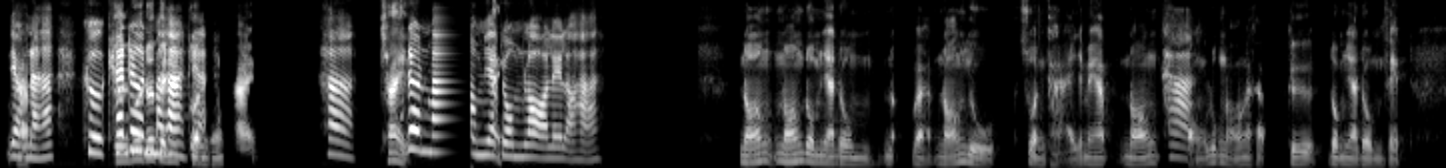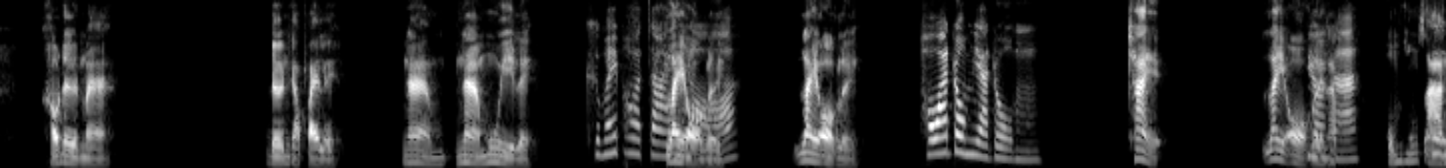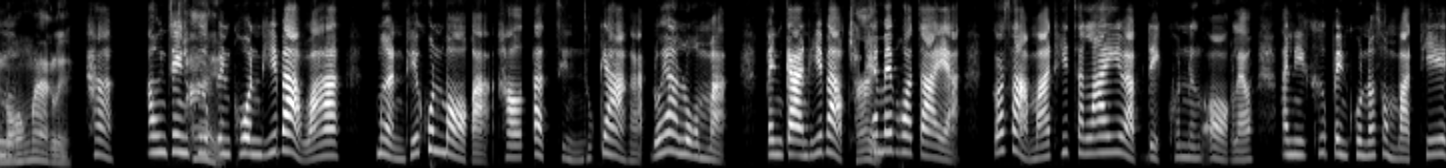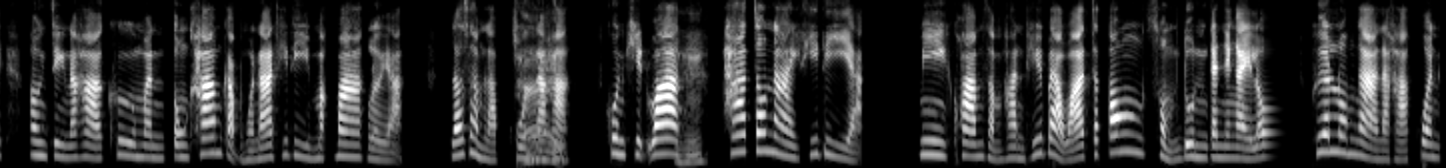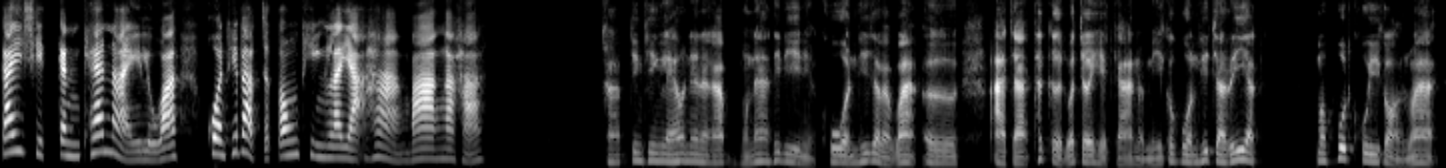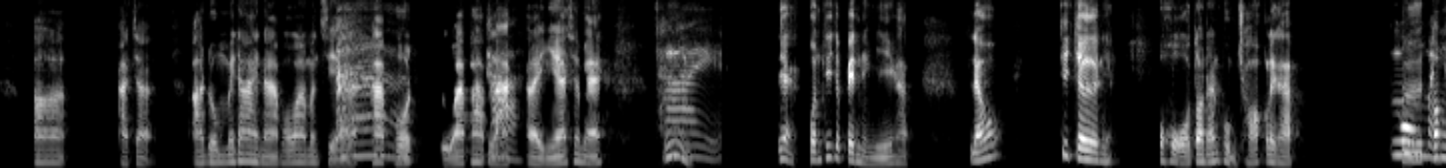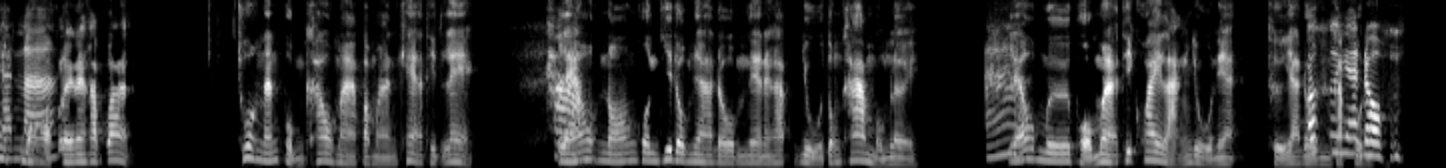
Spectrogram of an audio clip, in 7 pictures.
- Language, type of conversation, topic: Thai, podcast, หัวหน้าที่ดีควรมีลักษณะอะไรบ้าง?
- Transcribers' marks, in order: distorted speech; mechanical hum; chuckle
